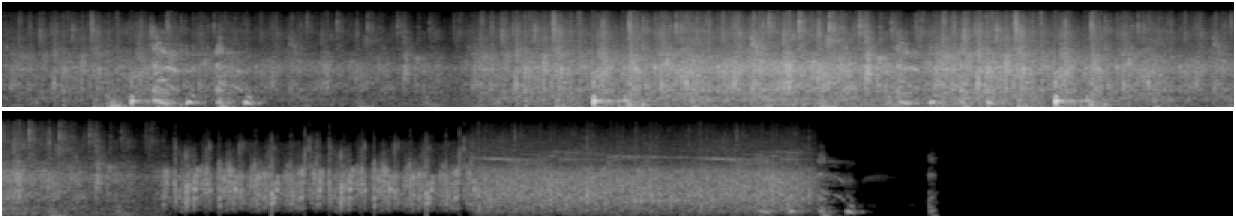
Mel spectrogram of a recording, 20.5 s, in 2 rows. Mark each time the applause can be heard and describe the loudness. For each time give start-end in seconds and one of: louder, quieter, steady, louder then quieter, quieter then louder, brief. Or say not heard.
0.0-17.1 louder then quieter.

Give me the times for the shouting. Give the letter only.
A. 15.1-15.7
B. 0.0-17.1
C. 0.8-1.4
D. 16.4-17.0
C.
